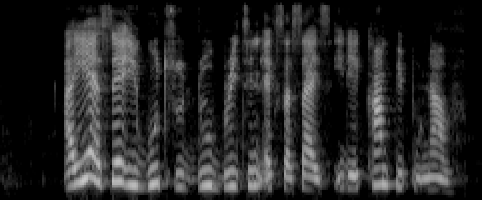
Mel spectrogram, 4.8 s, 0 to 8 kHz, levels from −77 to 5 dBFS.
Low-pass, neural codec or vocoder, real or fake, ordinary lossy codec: 7.2 kHz; none; real; none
